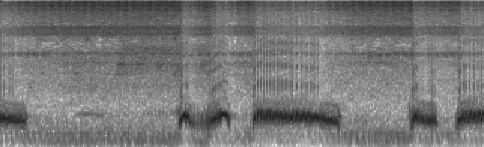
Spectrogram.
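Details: Calling female spotted dove seeking males. A long coo ends one phrase, then a quick pair of rising coos leads into another sustained, slightly drooping coo, repeated over a quiet background.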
